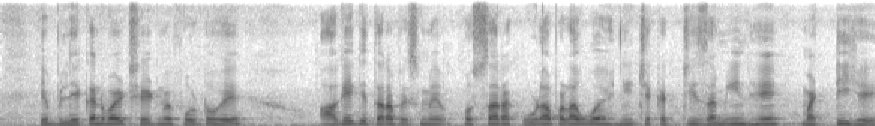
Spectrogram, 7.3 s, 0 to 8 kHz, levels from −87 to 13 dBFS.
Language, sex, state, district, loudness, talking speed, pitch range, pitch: Hindi, male, Bihar, Saran, -27 LUFS, 195 wpm, 145-165 Hz, 155 Hz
